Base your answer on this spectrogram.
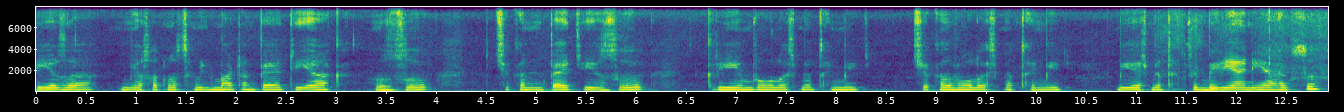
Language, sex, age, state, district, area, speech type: Kashmiri, male, 18-30, Jammu and Kashmir, Shopian, rural, spontaneous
